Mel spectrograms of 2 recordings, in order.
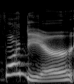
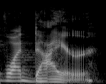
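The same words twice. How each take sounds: First: The second word does not end in 'ire'. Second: The second word ends in an English 'ire' sound. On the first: The speaker calls it right. "but it's not. So it's voir dire usually" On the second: The speaker calls it wrong. "a lot of people say voir dire... because that's what it looks like in English"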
